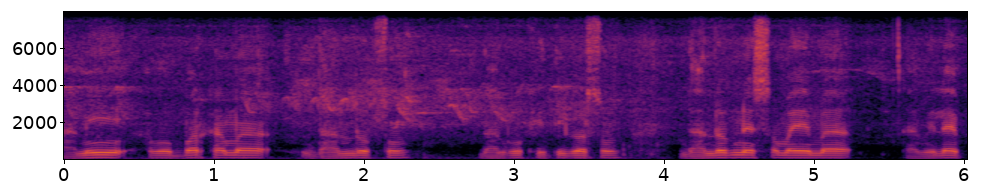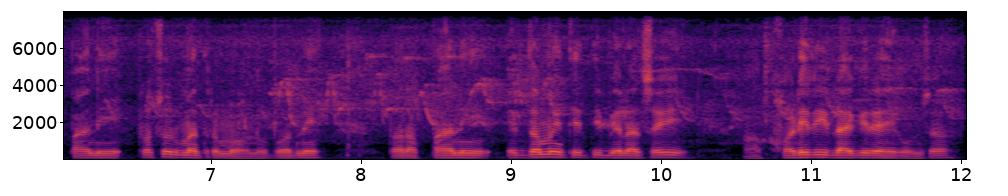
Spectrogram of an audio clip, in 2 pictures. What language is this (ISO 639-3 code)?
nep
